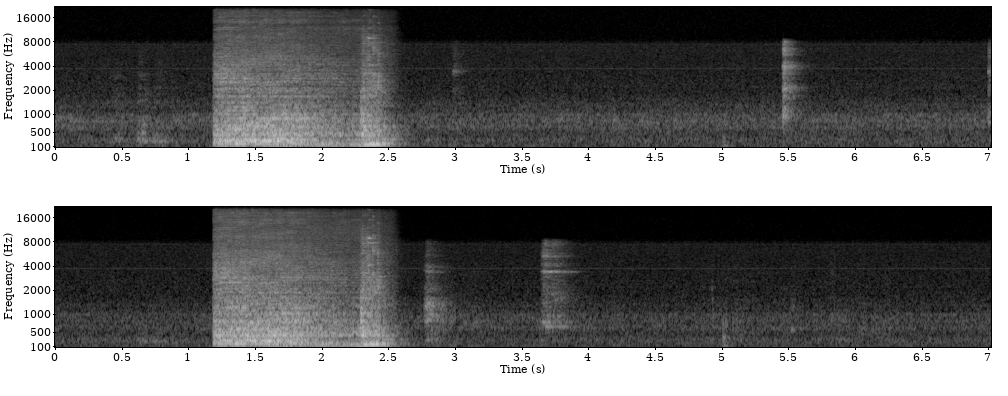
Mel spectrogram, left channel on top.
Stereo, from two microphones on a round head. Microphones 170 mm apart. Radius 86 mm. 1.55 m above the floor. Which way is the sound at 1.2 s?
25° right (ahead or behind).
